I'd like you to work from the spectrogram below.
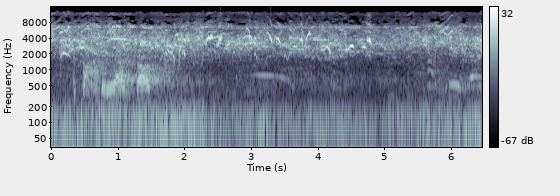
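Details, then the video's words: Oriental magpie-robin without a leg ring, singing with its tail spread at a national bird-singing competition: dense, rapid high whistles, chatters and trills with sharp loud notes, while a man's voice talks briefly at the start. "SUARA BURUNG : Kacer Hutan Tanpa Ring Rebut Hadiah Jutaan Buka Ekor Di Lomba Nasional"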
